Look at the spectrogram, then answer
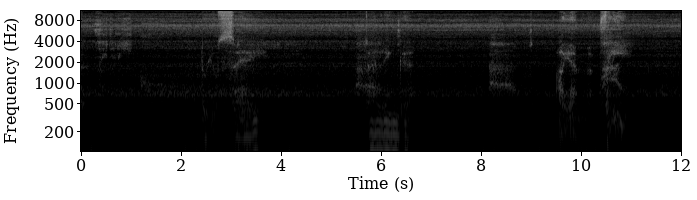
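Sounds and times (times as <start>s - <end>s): person whispering: 0.0s - 1.6s, 2.4s - 4.0s, 5.5s - 6.6s, 9.5s - 11.0s
low electrical hum: 0.0s - 12.0s
breath: 5.5s - 5.8s, 8.2s - 8.7s.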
